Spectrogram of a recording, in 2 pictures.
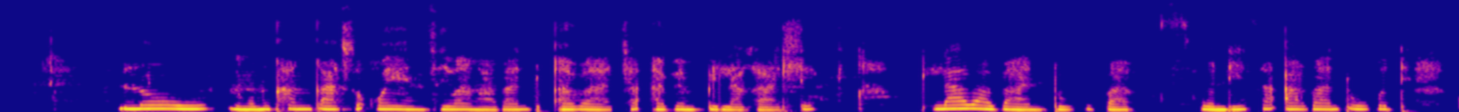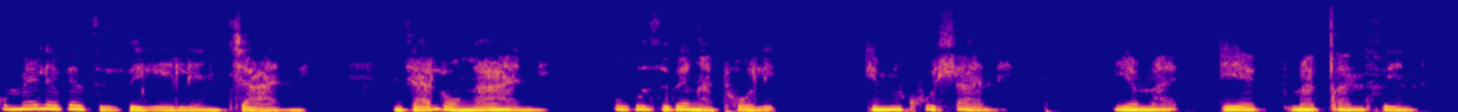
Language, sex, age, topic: North Ndebele, female, 25-35, health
